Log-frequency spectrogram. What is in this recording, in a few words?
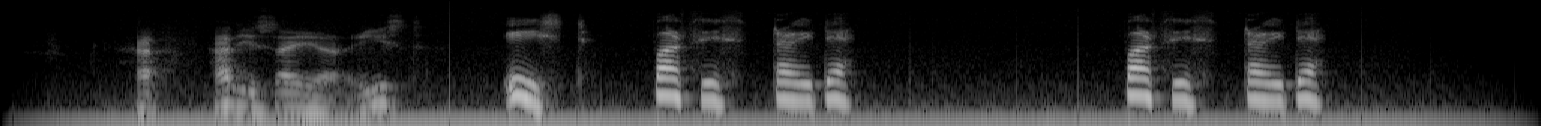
"east", quapaw words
